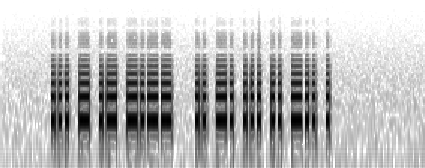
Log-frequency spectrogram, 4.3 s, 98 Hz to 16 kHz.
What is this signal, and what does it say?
Morse code, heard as electronic beeps, machine-sent, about 35 wpm, 420 Hz. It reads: STAY INSIDE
